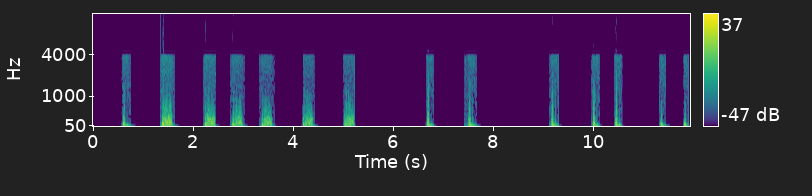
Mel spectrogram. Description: Как правильно измерять, замерять артериальное кровяное давление. Звуки, тоны Короткова, Korotkoff. Наглядные примеры.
